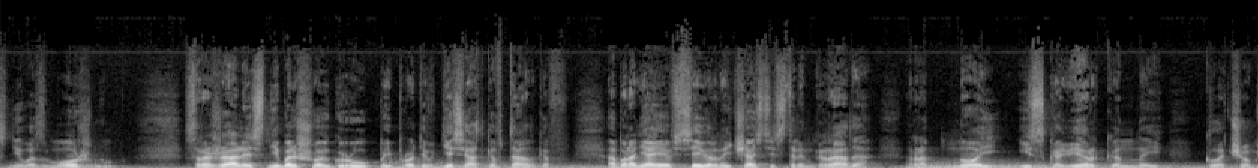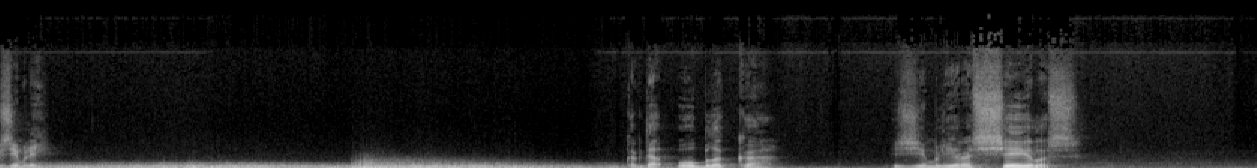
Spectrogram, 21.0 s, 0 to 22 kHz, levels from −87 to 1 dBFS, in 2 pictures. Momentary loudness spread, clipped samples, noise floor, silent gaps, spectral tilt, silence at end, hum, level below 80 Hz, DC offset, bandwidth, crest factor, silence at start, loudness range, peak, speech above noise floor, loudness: 16 LU; under 0.1%; -52 dBFS; none; -6 dB/octave; 1.5 s; none; -36 dBFS; under 0.1%; 17.5 kHz; 22 dB; 0 s; 9 LU; 0 dBFS; 32 dB; -21 LUFS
